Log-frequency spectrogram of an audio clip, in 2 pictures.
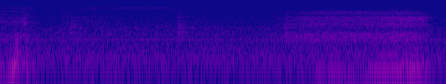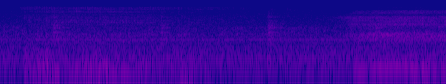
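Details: Piran snoozing on his bed: soft, rough snoring on each breath, about three breaths over several seconds, with steady room hum; ordinary snoring.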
